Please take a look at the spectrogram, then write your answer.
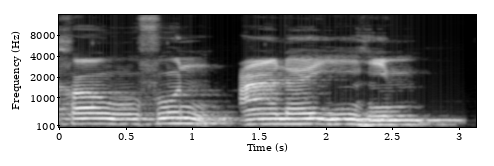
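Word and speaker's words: خوف عليهم: Sama-sama dibaca samarabia hudaya fala khaufun alaihim. Di sini ada tanwin bertemu ain maka kita bacanya harus jelas. Khaufun alaihim. Fun a. Fun a. Jadi sama jangan fun. Jadi langsung jelas.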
